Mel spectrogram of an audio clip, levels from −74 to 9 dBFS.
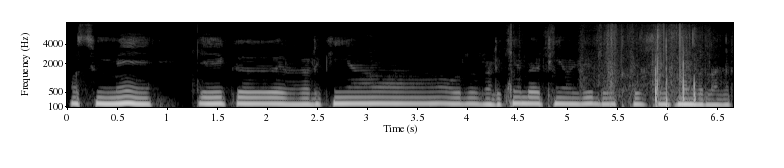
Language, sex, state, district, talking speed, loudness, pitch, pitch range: Hindi, male, Delhi, New Delhi, 155 wpm, -20 LUFS, 165 Hz, 155-170 Hz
